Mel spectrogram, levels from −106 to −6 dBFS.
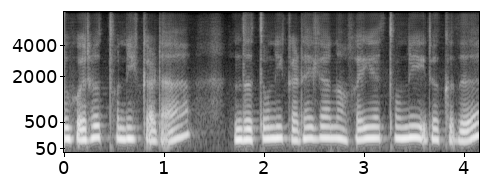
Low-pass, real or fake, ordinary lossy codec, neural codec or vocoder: none; fake; none; codec, 16 kHz, 0.7 kbps, FocalCodec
